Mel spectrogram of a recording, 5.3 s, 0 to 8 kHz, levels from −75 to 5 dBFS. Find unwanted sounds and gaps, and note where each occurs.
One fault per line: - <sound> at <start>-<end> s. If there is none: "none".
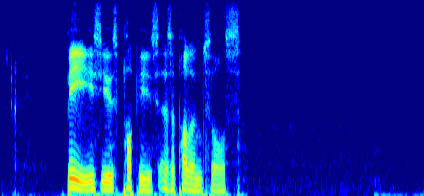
none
